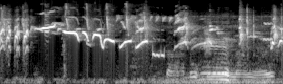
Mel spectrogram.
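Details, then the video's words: Kacer, the Oriental magpie-robin, giving aggressive fighting song meant to rouse rival birds; wavering whistled phrases that step downward, then a quick jumble of chirps over a lower humming tone. "suara burung kacer gacor narung ini AMPUH buat pancingan KACER agar bunyi AUTO emosi kacer buka ekor"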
